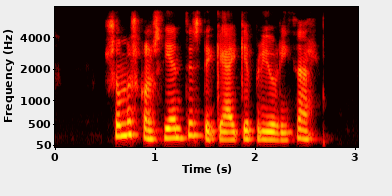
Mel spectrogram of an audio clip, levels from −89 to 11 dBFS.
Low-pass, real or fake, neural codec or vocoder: 7.2 kHz; fake; codec, 16 kHz, 4 kbps, X-Codec, HuBERT features, trained on LibriSpeech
